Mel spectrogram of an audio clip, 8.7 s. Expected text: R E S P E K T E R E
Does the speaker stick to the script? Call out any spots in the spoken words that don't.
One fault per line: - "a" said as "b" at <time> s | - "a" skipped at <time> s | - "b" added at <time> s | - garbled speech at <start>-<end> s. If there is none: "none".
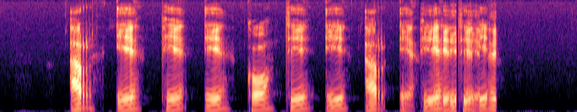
- "S" skipped at 2.1 s
- garbled speech at 6.3-7.5 s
